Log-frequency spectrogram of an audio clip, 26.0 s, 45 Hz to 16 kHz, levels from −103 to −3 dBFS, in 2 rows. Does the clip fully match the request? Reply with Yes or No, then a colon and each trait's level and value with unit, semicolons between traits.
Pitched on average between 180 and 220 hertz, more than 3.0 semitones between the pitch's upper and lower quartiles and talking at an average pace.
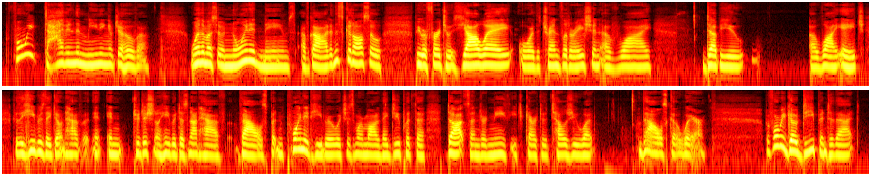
No: medium, 185 Hz; narrow, 2.5 semitones; average, 170 wpm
